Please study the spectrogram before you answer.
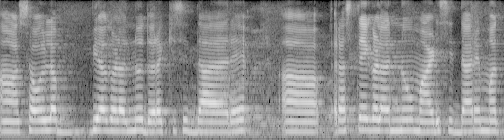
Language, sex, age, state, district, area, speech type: Kannada, female, 18-30, Karnataka, Tumkur, rural, spontaneous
